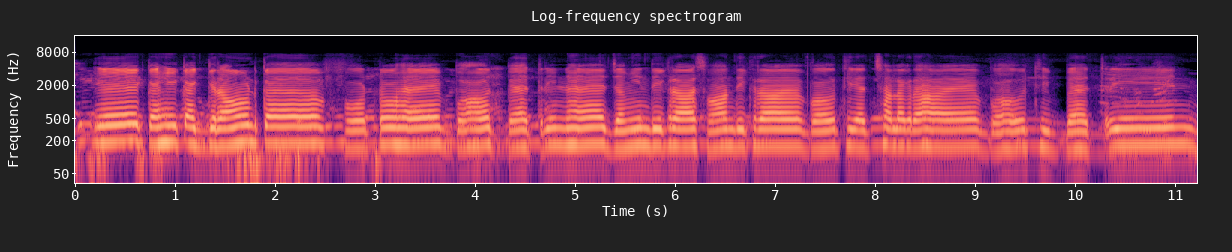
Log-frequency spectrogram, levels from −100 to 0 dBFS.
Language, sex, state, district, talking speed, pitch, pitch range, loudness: Hindi, male, Chhattisgarh, Sarguja, 135 wpm, 165 Hz, 160-175 Hz, -20 LUFS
